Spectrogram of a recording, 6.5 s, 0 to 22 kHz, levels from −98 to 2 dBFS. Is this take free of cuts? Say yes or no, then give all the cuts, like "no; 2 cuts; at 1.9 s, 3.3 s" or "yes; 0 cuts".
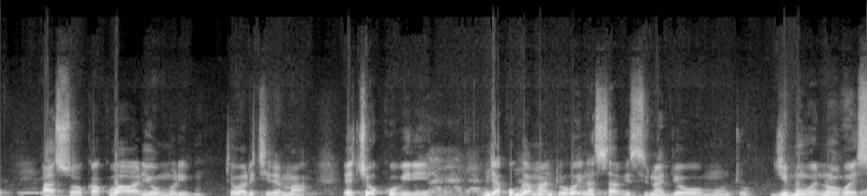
yes; 0 cuts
